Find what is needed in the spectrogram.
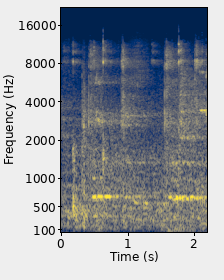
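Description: Table tennis rally: a ping-pong ball clicks sharply off bats and the table several times, with short sneaker squeaks on the hall floor, in a large echoing sports hall.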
